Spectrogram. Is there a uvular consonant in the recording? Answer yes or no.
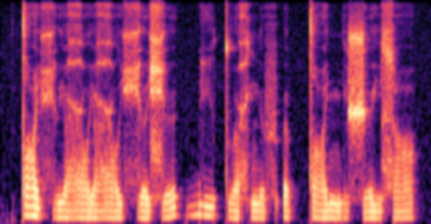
no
